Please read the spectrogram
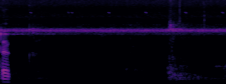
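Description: A cricket trilling steadily in one continuous high-pitched tone, faint under the quiet room tone.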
